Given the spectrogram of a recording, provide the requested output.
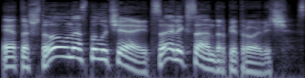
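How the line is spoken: Deceptively friendly. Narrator (Russian): сказал он обманчиво дружелюбным тоном

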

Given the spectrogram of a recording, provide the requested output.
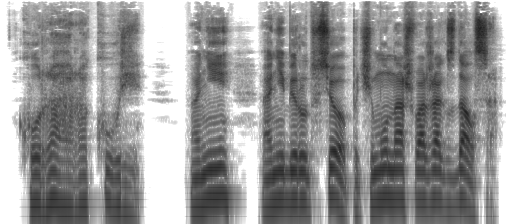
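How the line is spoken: Whisper. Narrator (Russian): прошептал

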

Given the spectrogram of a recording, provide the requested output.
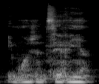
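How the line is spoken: Whispered. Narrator (French): dit tout bas Mme du Barry

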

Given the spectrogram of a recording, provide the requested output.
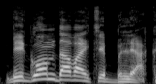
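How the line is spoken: Shouting. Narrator (Russian): крикнул я

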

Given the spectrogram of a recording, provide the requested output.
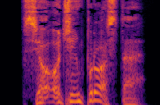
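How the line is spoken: Snorting remark. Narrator (Russian): хмыкнул Павел

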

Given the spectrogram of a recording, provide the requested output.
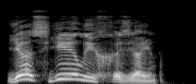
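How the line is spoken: Calm. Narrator (Russian): спокойно ответил ученик

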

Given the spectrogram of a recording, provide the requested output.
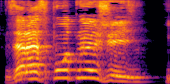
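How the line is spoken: Snide remark. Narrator (Russian): ехидно заметил Эдуард

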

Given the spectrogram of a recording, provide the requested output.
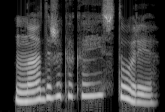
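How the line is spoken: Drawling. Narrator (Russian): протянула Надежда Николаевна

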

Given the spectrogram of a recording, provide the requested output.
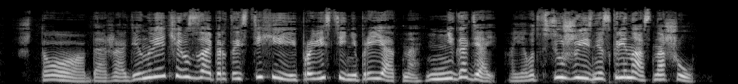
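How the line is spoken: Hissing. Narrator (Russian): тетин супруг тоже шипел

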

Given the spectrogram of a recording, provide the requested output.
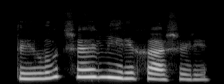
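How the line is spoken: Sweet angelic singsong. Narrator (Russian): ангельским голоском пропела Стервель

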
